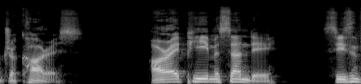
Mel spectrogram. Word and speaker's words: Dracarys: between these deadly adversaries the correct high Valyrian pronunciation of dracarys RI Pema Sunday season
